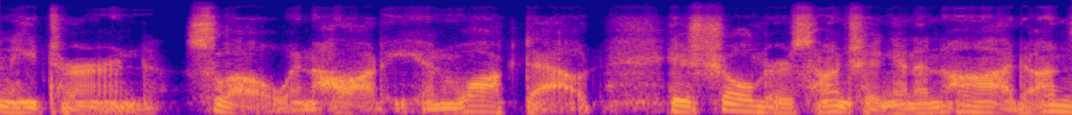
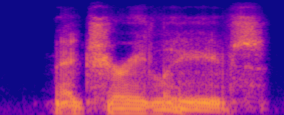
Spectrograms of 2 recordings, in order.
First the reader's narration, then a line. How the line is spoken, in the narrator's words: I said quietly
